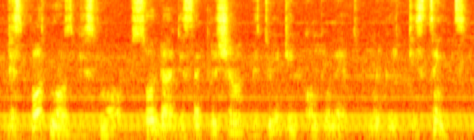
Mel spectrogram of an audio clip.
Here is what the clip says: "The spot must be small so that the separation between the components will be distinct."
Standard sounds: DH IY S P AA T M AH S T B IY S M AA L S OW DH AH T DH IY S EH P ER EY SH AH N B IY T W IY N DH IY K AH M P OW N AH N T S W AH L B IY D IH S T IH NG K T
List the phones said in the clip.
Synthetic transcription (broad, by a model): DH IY S P AA T M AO S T B IY S M AA L S OW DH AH T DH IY S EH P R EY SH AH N B IY T W IY N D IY K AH M P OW N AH N T W AH L B IY D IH S T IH NG K T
